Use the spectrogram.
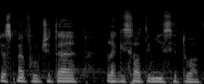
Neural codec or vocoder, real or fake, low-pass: none; real; 14.4 kHz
